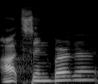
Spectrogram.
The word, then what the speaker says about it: Otzenberger: i pronounce this wrong the o is actually for otzenberger am i right it's absolutely right all right all right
